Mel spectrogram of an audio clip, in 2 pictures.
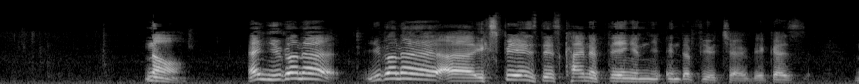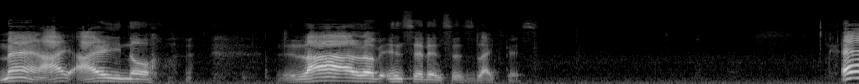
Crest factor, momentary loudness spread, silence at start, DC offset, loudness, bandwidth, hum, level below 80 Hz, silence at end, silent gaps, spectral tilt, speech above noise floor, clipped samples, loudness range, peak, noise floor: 20 dB; 16 LU; 1.45 s; under 0.1%; -20 LUFS; 11.5 kHz; none; -54 dBFS; 0 s; none; -4 dB/octave; 32 dB; under 0.1%; 8 LU; -2 dBFS; -52 dBFS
